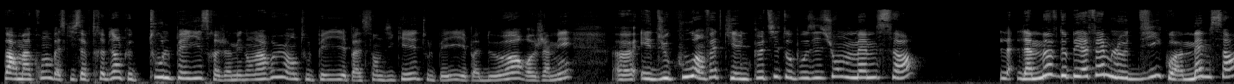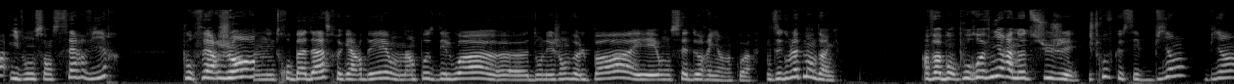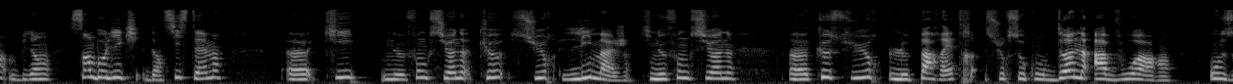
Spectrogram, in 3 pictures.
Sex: female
